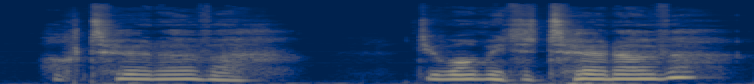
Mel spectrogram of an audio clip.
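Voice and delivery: softly murmured. Lying close, he speaks right into the other man's ear, murmured.

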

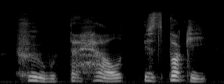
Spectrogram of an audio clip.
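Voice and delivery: seething, venomous, angry hiss. Soldier, having stomped across the yard right at Captain, hissing. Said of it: "He hisses".

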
